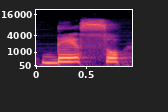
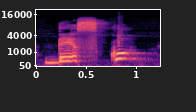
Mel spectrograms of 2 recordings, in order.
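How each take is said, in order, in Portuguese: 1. A consoante do meio tem som de S. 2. A consoante do meio tem som de K. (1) "eu preciso do cedilha. C, cedilha. Sa, so, su, para poder escrever desço" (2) "Se eu não colocar o cedilha, eu tenho que ler a palavra assim"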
